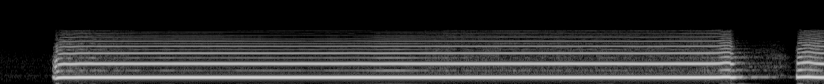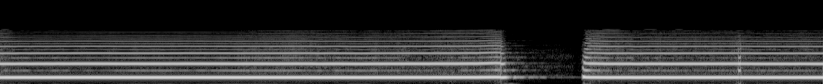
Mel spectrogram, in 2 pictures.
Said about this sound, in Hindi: सनातन संस्कृति के अनुसार शंख ध्वनि को बहुत बड़ा महत्व है, तो हम सभी सनातनी है।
